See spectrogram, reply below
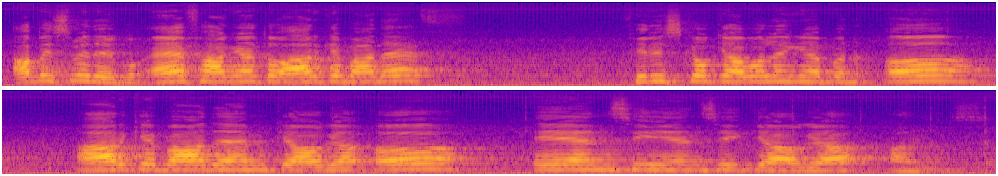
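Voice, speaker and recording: A man's voice: extremely high pitch, steady tone, unhurried, a little hiss or hum, poor audio. A man with an Indian accent teaching spoken English, asking questions and answering them himself as he drills words. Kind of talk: classroom lesson mixing Hindi and English.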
